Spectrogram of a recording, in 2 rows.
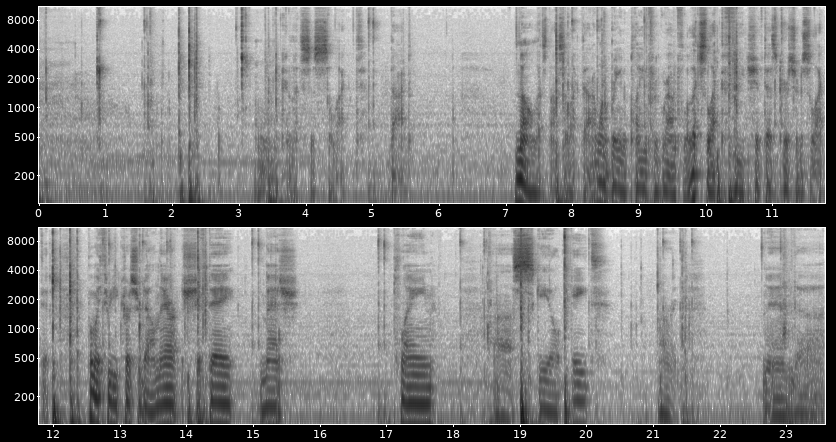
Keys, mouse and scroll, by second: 0.0 Escape, 2.3 shift+a, 5.0-6.9 drag, 7.9 a, 8.0 middle click, 9.1-10.4 drag, 10.4 shift+s, 12.0 a, 12.3 Tab, 14.2 shift+a, 18.2 middle click, 19.0 s, 21.2 middle click, 21.9 middle click.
